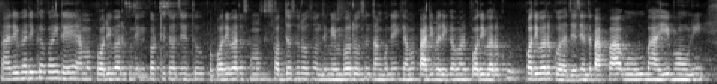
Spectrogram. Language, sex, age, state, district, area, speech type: Odia, female, 30-45, Odisha, Khordha, rural, spontaneous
